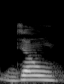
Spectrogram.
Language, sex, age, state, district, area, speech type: Nepali, female, 30-45, West Bengal, Darjeeling, rural, read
